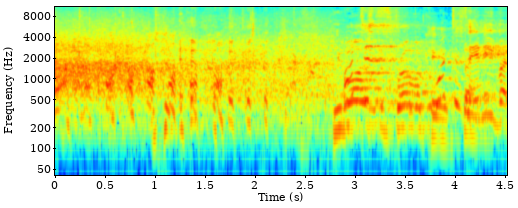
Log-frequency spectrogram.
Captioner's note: laughter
